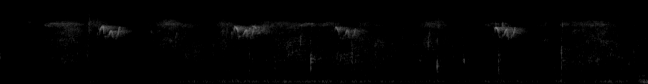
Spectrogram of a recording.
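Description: Small birds chirping: several short, high chirps that drop slightly in pitch, a second or so apart, over a steady high hiss of background outdoor sound.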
